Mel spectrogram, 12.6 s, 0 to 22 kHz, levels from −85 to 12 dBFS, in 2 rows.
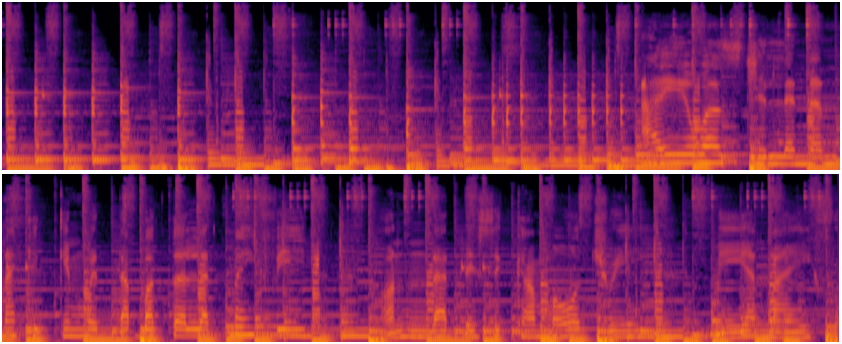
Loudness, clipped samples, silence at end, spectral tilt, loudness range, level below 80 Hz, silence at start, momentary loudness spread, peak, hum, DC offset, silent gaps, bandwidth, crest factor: -19 LUFS; under 0.1%; 0 s; -6 dB/octave; 2 LU; -24 dBFS; 0 s; 3 LU; -2 dBFS; none; under 0.1%; none; over 20 kHz; 16 dB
